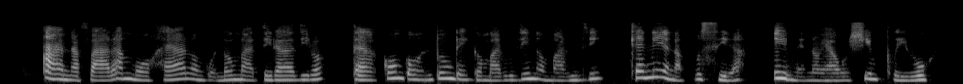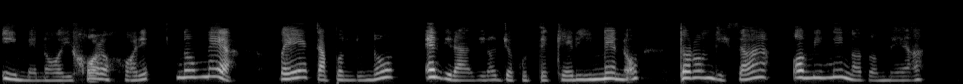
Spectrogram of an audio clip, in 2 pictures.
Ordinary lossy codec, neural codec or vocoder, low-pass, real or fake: MP3, 48 kbps; codec, 16 kHz, 1.1 kbps, Voila-Tokenizer; 7.2 kHz; fake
